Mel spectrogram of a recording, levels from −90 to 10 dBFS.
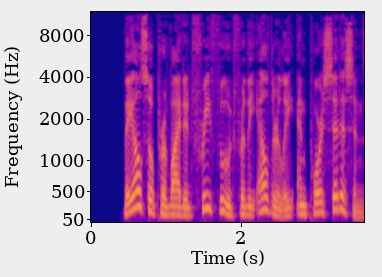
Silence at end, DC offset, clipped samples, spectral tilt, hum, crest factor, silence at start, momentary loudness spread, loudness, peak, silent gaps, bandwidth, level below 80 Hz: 0 s; under 0.1%; under 0.1%; -5 dB/octave; none; 16 dB; 0.45 s; 5 LU; -19 LUFS; -2 dBFS; none; 12 kHz; -62 dBFS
